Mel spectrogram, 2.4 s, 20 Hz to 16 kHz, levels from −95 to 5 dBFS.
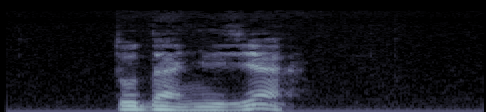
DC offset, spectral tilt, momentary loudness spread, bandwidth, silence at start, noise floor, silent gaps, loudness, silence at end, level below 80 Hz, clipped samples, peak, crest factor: under 0.1%; -7.5 dB/octave; 6 LU; 11 kHz; 0.6 s; -62 dBFS; none; -32 LUFS; 0.95 s; -56 dBFS; under 0.1%; -16 dBFS; 18 dB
